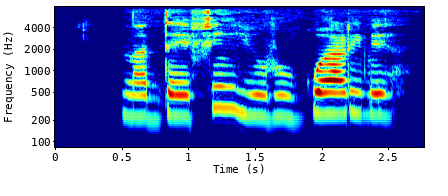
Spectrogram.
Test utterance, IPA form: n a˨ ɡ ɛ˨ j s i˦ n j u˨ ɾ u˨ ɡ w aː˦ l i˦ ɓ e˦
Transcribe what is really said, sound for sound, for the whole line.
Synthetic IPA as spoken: n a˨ d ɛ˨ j f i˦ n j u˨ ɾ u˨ ɡ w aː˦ ɾ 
